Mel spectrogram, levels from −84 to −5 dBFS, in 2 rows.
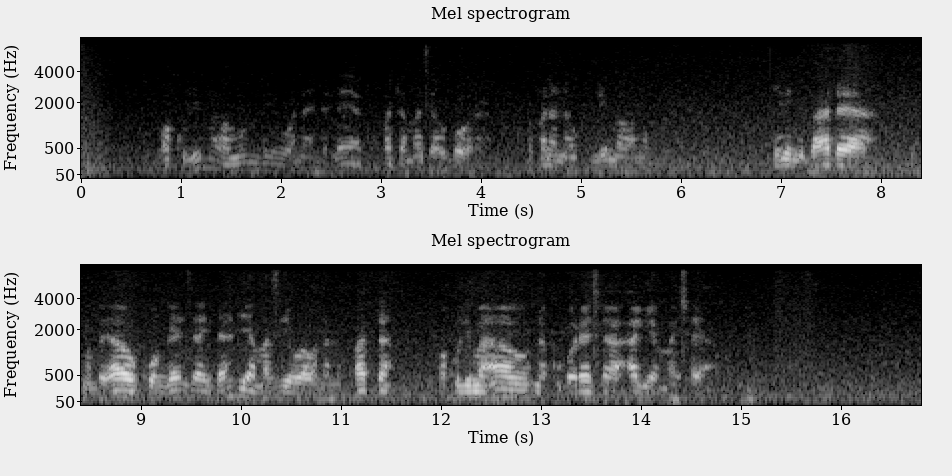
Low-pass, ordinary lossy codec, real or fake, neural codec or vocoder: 7.2 kHz; Opus, 64 kbps; real; none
